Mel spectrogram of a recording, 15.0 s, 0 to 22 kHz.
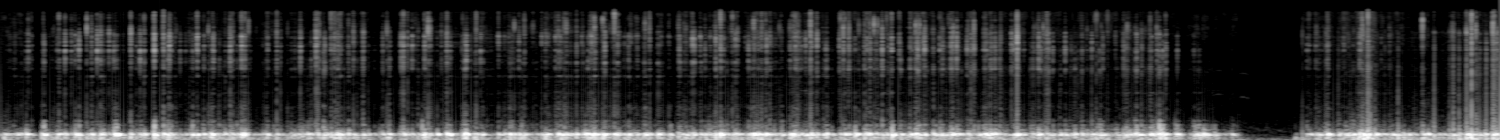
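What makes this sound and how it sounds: Long white nails scratch the rounded metal mesh grille of a black microphone with a hollow head, using both hands. The result is a dense, steady low rumbling hum with continuous fast scratchy patter, broken by a brief near-silent pause around 12.5 seconds before the scratching resumes.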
